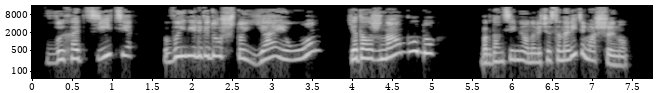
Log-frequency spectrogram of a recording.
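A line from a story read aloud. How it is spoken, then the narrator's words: Loud shriek. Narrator (Russian): Заверещала я так громко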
